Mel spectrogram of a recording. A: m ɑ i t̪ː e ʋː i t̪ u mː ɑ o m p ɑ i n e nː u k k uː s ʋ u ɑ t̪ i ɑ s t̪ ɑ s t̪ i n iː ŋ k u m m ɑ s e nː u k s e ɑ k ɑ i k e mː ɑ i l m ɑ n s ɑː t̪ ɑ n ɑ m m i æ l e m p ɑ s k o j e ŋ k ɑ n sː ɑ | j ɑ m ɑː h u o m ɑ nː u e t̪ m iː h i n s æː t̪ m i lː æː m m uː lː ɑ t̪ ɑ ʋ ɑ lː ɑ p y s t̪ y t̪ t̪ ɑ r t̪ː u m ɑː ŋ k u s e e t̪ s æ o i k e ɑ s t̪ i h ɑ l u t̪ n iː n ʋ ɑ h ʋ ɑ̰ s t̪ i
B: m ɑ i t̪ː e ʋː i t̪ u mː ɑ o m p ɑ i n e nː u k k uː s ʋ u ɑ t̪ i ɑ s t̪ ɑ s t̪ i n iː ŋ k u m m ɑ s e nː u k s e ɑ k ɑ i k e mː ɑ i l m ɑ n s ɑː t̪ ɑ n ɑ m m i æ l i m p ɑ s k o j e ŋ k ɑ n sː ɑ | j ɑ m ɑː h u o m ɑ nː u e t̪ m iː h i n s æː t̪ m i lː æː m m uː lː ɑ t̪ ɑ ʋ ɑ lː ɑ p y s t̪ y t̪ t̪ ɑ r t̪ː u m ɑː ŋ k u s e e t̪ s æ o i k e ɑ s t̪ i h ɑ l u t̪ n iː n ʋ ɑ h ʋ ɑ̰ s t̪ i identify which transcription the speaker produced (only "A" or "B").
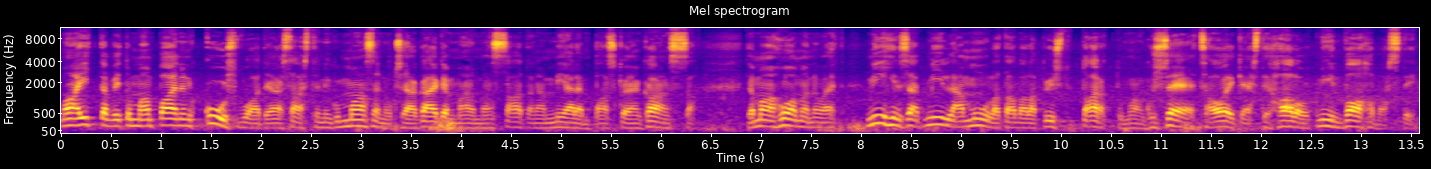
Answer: A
